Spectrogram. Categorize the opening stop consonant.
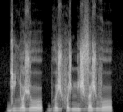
plain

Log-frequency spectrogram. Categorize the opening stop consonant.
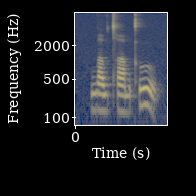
aspirated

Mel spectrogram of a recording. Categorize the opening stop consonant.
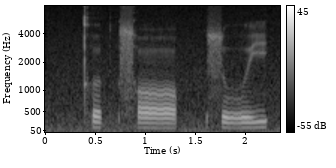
aspirated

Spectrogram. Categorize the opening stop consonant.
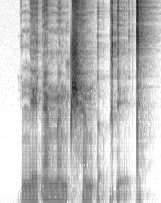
implosive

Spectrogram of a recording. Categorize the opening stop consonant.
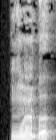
implosive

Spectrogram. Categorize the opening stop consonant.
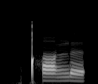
click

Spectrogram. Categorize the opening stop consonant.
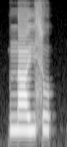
plain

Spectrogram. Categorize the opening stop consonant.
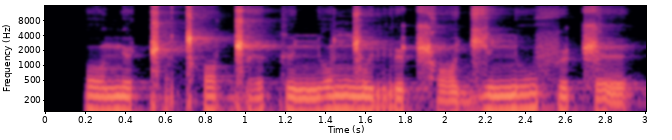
click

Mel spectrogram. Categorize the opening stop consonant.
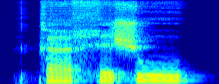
plain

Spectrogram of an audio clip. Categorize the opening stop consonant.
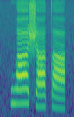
plain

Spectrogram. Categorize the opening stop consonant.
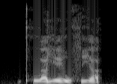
aspirated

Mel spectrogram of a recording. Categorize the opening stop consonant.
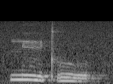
ejective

